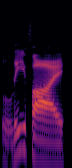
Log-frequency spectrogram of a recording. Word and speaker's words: Levi: Russel's first name is pronounced Levi like uh like the jeans I'd been pronouncing it lovey uh Levy that's my bad and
